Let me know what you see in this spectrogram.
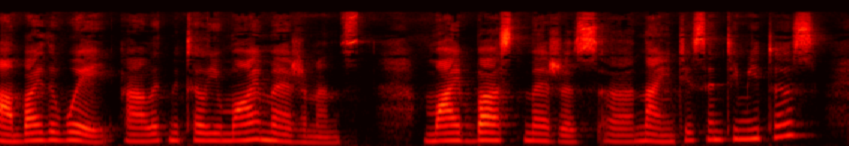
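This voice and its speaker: The recording is very clean, with a silent background. A woman with a Russian accent speaks at a moderate pace, her medium pitch varying in an ordinary way. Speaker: knitwear designer. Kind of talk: tutorial. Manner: halting.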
